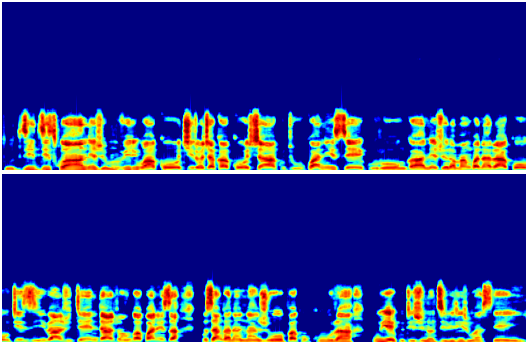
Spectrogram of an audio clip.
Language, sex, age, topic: Ndau, female, 36-49, health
